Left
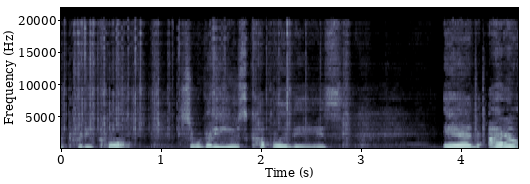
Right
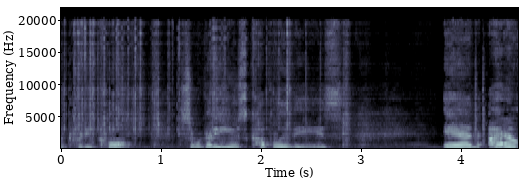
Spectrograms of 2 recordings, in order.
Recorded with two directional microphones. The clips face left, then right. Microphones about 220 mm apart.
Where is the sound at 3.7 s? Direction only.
45° left (ahead or behind).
